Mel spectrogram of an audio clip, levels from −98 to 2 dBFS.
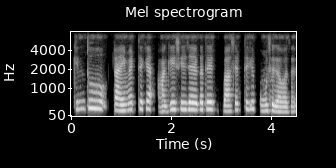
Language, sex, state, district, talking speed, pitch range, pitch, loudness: Bengali, female, West Bengal, North 24 Parganas, 170 wpm, 200-260 Hz, 245 Hz, -16 LUFS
